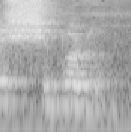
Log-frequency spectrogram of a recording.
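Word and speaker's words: Giraudoux: See how is it written? G-I-R-A-U-D-O-U-X. And it is pronounced the Gibaudou.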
